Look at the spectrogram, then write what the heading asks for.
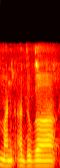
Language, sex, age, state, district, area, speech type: Manipuri, male, 18-30, Manipur, Thoubal, rural, spontaneous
